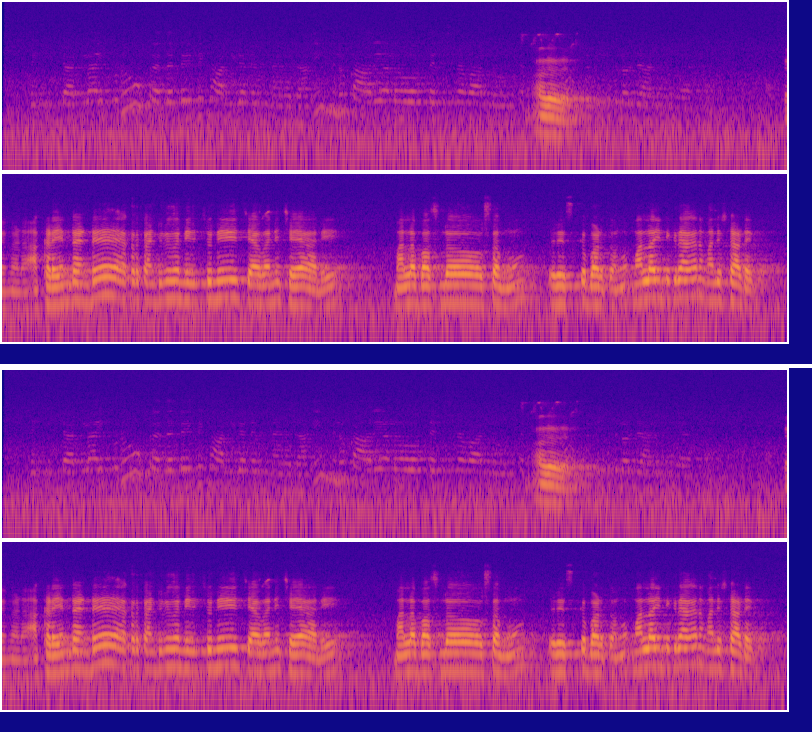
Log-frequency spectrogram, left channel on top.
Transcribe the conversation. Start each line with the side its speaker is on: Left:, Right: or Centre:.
Right: ఇంకా అట్లా ఇప్పుడు ప్రజెంట్ అయితే ఖాళీగానే ఉన్నా కదా అని ఇందులో కార్యలో తెలిసిన వాళ్ళు చెప్పారు
Left: అదే అదే
Right: ఇందులో జాయిన్ అయ్యాను
Left: అదే మేడం అక్కడ ఏంటంటే అక్కడ కంటిన్యూగా నిల్చుని చేయడానికి చేయాలి మళ్ళా
Right: అవునండి.
Left: బస్సు లో వస్తాము రిస్క్ పడతాము మళ్ళా ఇంటికి రాగానే మళ్ళీ స్టార్ట్ అయిత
